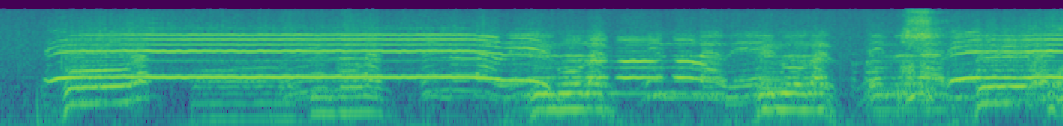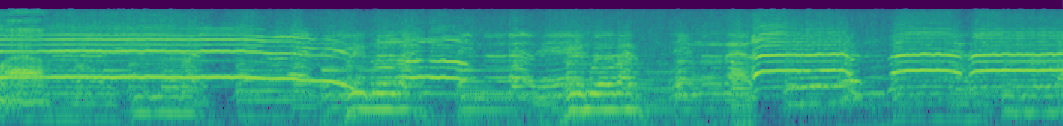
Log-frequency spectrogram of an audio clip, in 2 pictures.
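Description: An old, lo-fi recording of a Zulu song: voices sing in layered harmony with long sustained notes and a rhythmic chant underneath, loud and steady throughout with a dulled, band-limited top end.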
